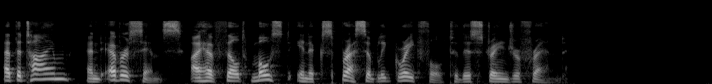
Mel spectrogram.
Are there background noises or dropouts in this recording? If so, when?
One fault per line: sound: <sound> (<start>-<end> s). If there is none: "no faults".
no faults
